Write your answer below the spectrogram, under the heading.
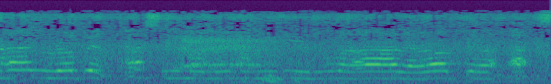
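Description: A young child's voice chanting Arabic prayer words aloud in long, drawn-out sung notes, with the pitch wavering on each held syllable.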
